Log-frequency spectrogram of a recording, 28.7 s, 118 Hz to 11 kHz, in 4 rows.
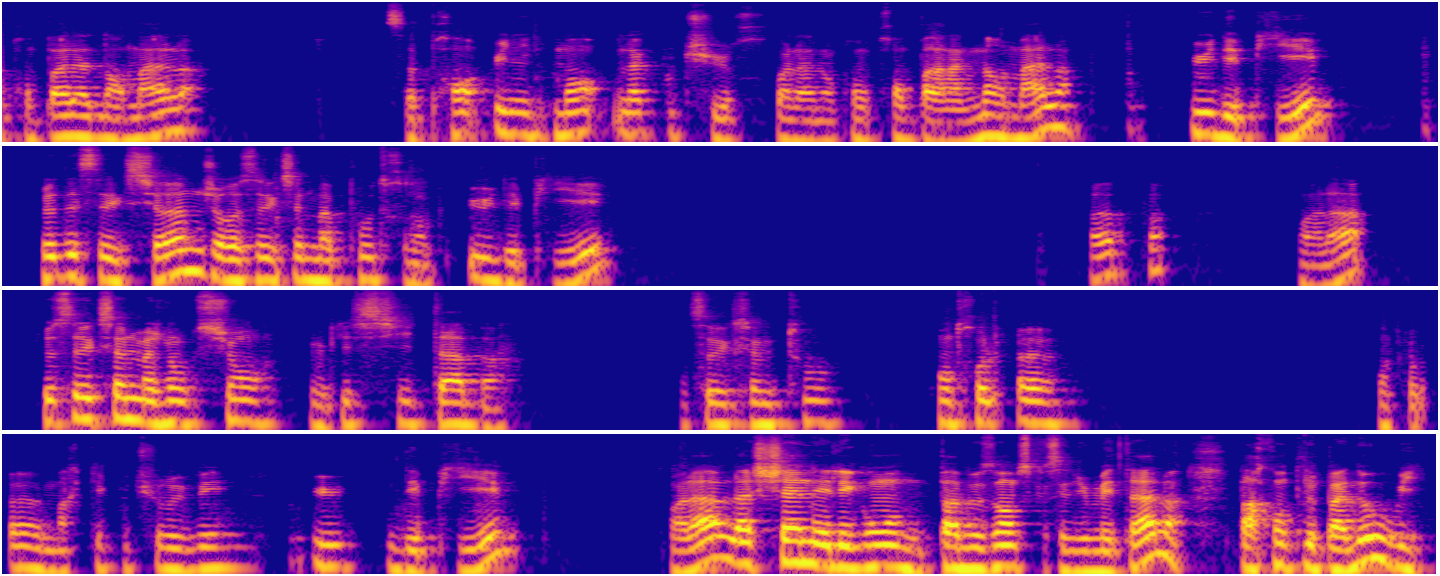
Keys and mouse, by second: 4.7 l, 5.0 l, 5.6 u, 7.1 a, 8.6 l, 9.2 u, 13.4 a, 14.4 Tab, 14.7 middle drag, 15.3 right click, 15.7 Tab, 16.8 a, 18.0 a, 19.2 ctrl+e, 22.9 u, 23.9 Tab, 24.8 right click, 25.4 middle click, 26.7 middle click, 27.3 shift+middle click, 27.7 right click, 28.1 Tab, 28.6 middle click.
